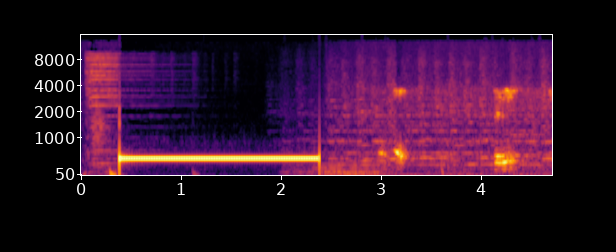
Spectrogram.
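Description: A phone's ringback tone on an outgoing call: one steady, mid-pitched beep held for about two seconds, then it cuts off, leaving low background noise and a few faint muffled sounds.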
